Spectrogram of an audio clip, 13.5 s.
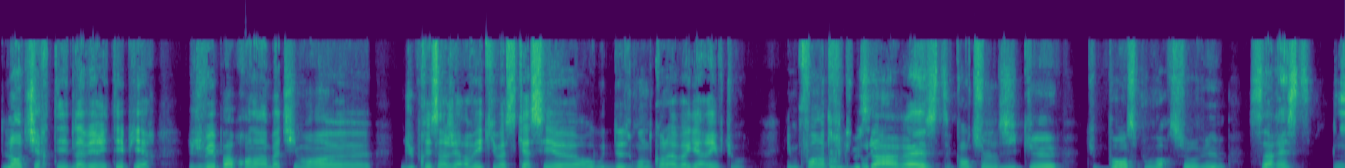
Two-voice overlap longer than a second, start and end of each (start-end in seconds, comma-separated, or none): none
